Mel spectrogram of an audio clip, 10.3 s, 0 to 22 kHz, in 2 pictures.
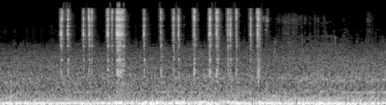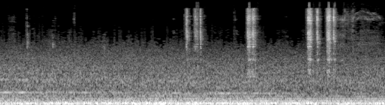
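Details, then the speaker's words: Sharp, quick bursts of crisp clicks over a low hum from a 2014 Ford F150 fuel injector removed and bench-tested with 12 volts, snapping open and shut properly; the third injector stayed silent and is bad. "You can hear it like click, click, click, click, real fast. I mean, it does like pretty good."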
